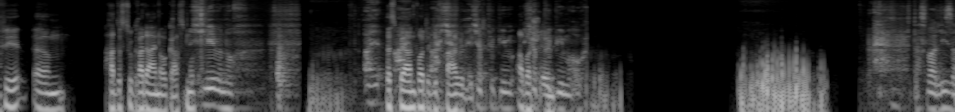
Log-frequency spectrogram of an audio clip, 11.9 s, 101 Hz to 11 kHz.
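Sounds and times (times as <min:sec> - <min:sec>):
speech: 0:00.0 - 0:07.6, 0:11.5 - 0:11.9
cat low rumbling vocalization: 0:03.8 - 0:04.4, 0:07.3 - 0:07.9, 0:09.2 - 0:10.5.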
